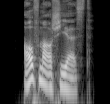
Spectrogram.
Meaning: second-person singular dependent present of aufmarschieren
- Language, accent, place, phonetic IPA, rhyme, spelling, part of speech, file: German, Germany, Berlin, [ˈaʊ̯fmaʁˌʃiːɐ̯st], -aʊ̯fmaʁʃiːɐ̯st, aufmarschierst, verb, De-aufmarschierst.ogg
